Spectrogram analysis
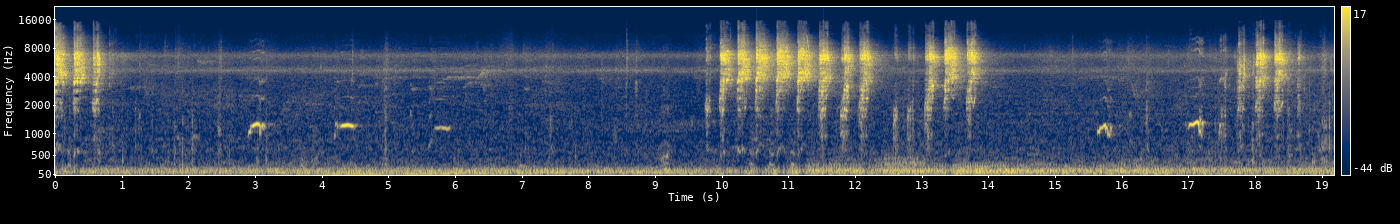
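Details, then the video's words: Baby monkey Leo, a newborn at Angkor Park in Siem Reap, screams and cries for his mother Libby after she leaves him alone; harsh high screeching bursts come in rapid series, with quieter gaps and faint short whistles between. "Little Baby Leo was Asking For Mom While Libby Leave Him A lone Screaming and Crying"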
